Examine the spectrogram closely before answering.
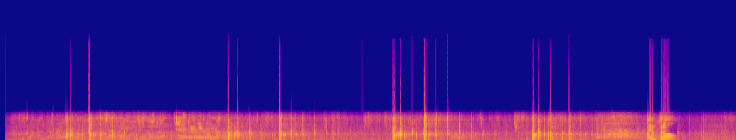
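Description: A ball smacks sharply against a wall, echoing outdoors.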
